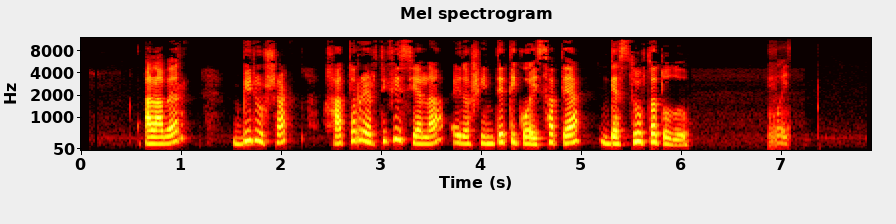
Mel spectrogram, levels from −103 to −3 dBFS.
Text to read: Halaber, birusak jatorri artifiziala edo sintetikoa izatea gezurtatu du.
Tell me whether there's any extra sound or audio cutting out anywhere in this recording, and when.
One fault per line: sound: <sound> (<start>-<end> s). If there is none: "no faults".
sound: laugh (6.9-7.1 s)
